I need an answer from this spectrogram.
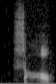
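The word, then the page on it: shao: tone 3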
